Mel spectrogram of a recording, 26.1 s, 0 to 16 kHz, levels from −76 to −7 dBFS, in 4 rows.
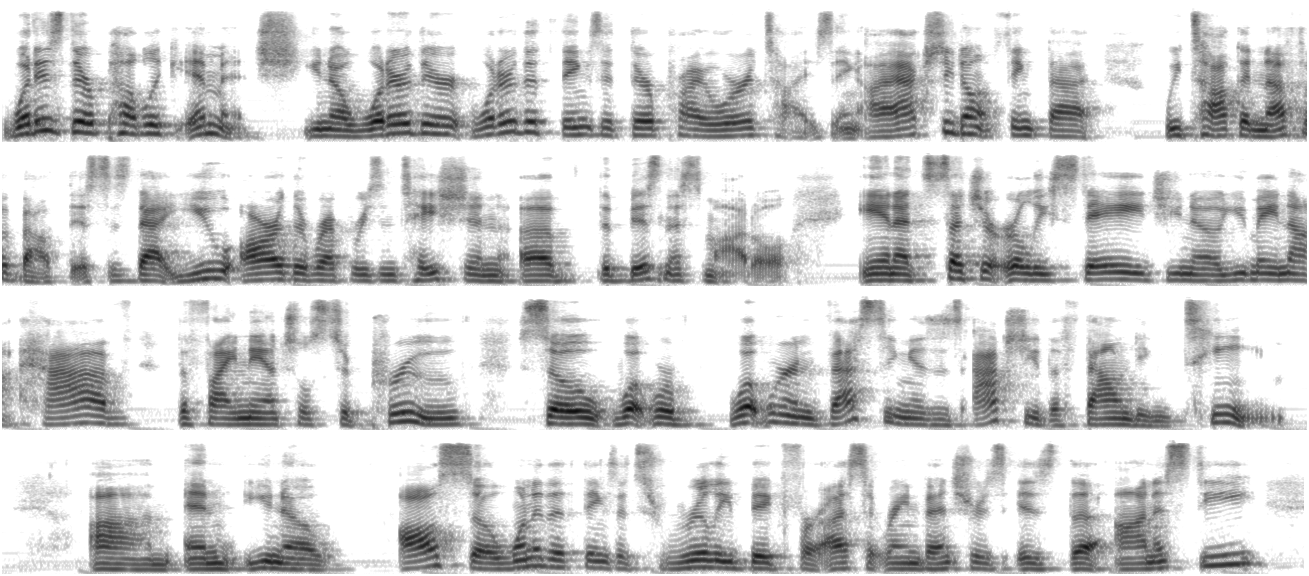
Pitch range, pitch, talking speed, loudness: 150-185 Hz, 165 Hz, 195 wpm, -23 LUFS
